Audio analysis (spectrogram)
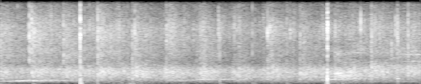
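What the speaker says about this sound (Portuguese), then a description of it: "Outra salva de palmas, Nazaré" Audience at a leadership lecture breaks into steady, dense applause, a continuous wash of many hands with a few sharper claps standing out, filling the whole stretch without speech on top.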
